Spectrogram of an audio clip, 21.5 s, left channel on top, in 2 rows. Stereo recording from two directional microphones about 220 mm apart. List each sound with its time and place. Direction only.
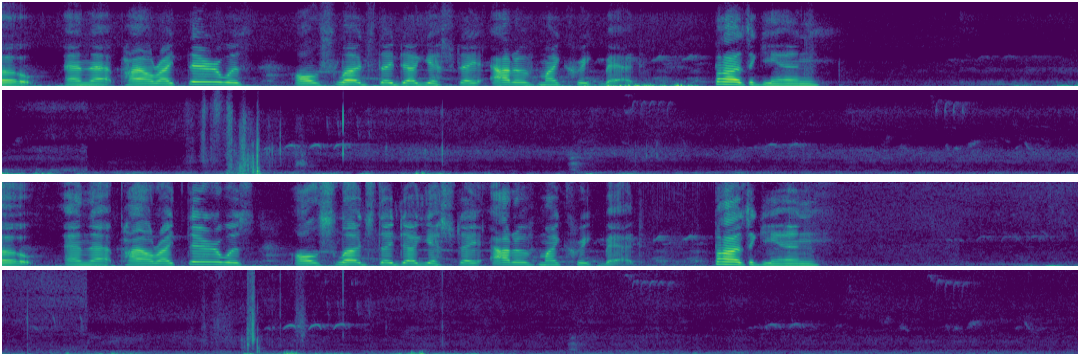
0.0 s speech: 25° right (ahead or behind)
